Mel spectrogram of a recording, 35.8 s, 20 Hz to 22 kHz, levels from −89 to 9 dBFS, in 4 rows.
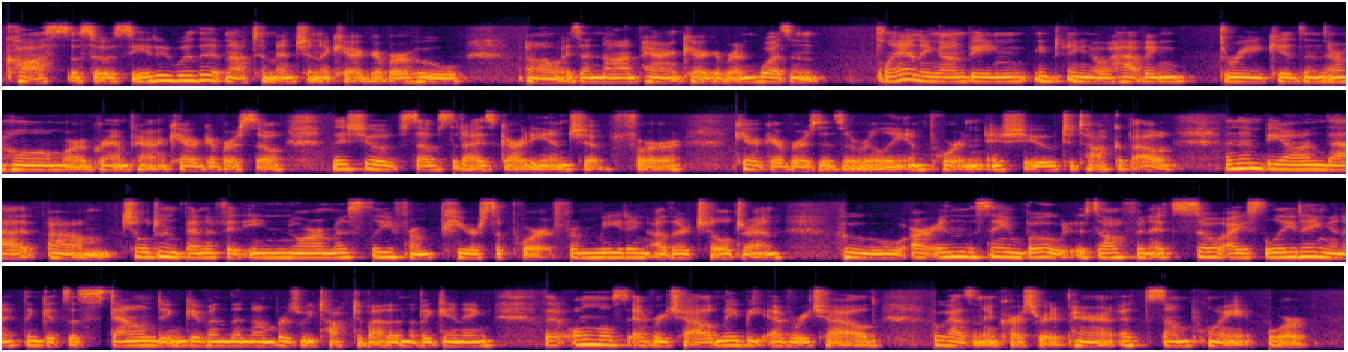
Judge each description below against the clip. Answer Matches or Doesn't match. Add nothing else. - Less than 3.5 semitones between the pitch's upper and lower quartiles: Doesn't match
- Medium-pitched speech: Matches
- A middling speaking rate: Matches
